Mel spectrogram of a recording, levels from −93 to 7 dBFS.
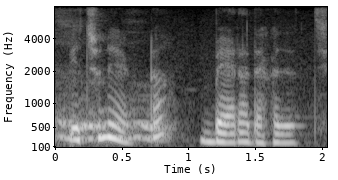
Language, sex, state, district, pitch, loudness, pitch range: Bengali, female, West Bengal, Cooch Behar, 215 Hz, -15 LUFS, 185-275 Hz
